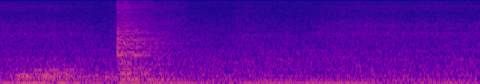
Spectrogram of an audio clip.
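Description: A pen scratching briefly on paper about half a second in, over a low steady room hum.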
